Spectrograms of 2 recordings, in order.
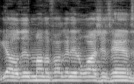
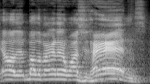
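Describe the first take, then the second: First: Raised, pitched-up mock call-out; mock calling out the guy at the urinal; lightly put-on higher voice; mock outraged voice. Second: Much higher and louder put-on voice; hammed-up high call-out; mock outraged squeal. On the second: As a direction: squeal it like a scandalized onlooker. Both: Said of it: "I was like".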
